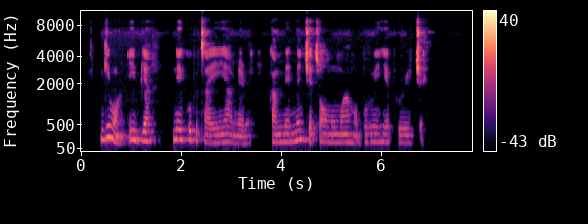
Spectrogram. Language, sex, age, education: Igbo, female, 30-45, tertiary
